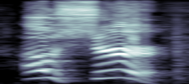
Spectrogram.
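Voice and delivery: high, loud mock concession; sarcastic agreement. Preacher conceding that stabbing enemies is possible, sarcastic. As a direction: exaggerate the agreement as if granting a silly option.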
